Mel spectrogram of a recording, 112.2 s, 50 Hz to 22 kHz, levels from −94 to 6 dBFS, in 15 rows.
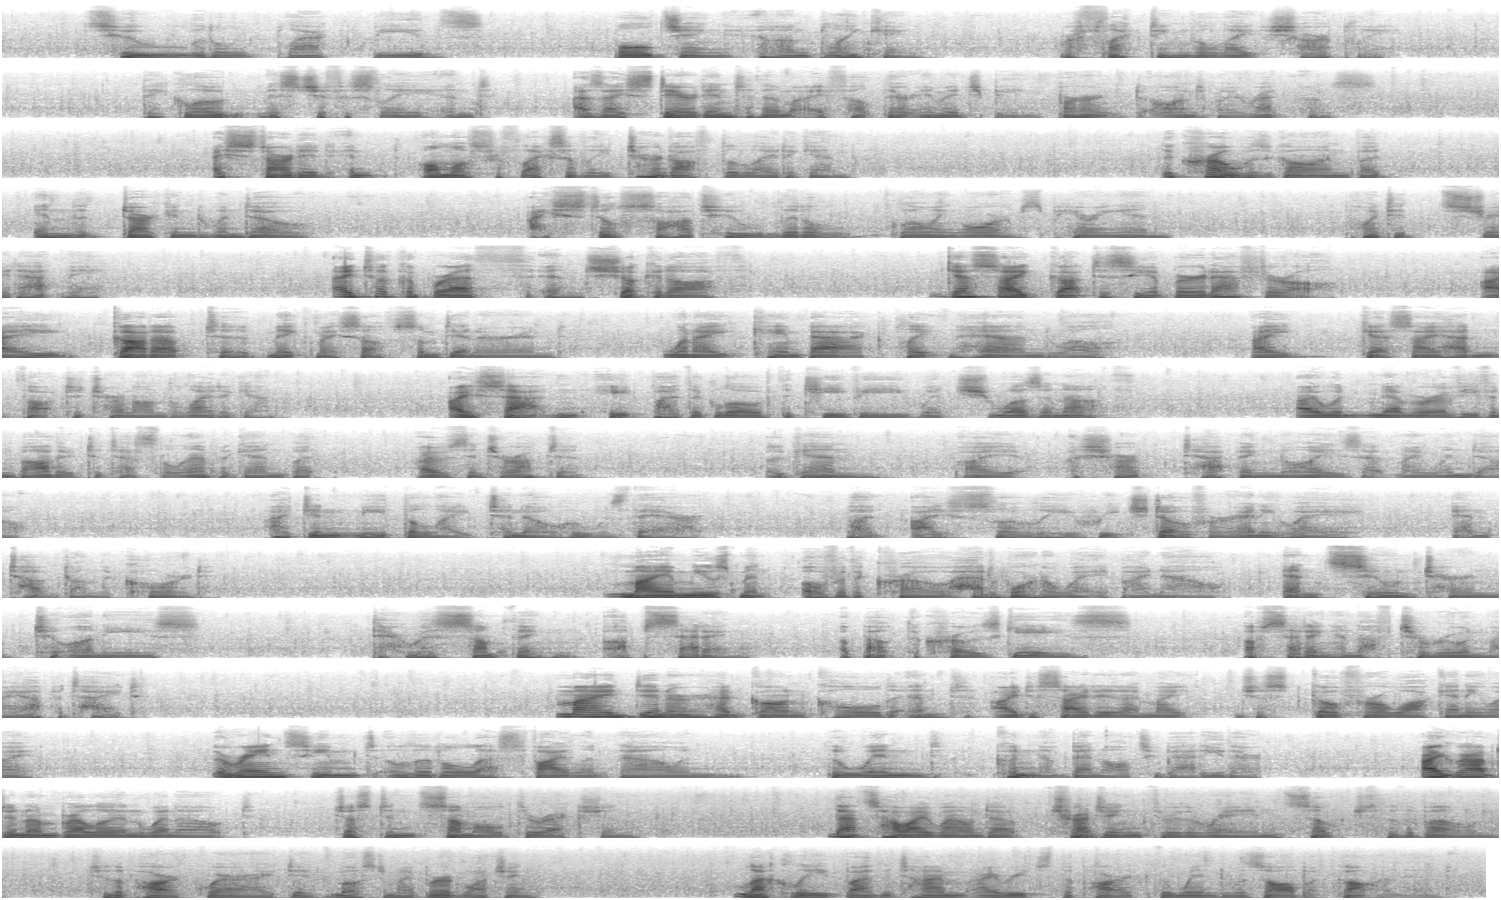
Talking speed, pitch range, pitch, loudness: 150 wpm, 110-125 Hz, 115 Hz, -32 LUFS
